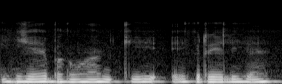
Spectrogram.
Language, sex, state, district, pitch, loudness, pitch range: Hindi, male, Uttar Pradesh, Saharanpur, 120 Hz, -14 LUFS, 115-125 Hz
